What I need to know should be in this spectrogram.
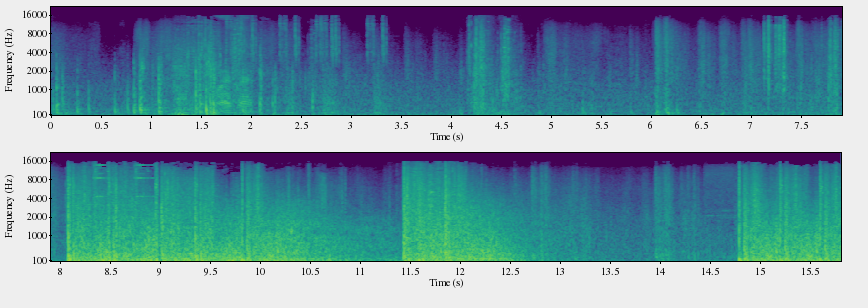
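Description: A young man talks into a microphone with animation.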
